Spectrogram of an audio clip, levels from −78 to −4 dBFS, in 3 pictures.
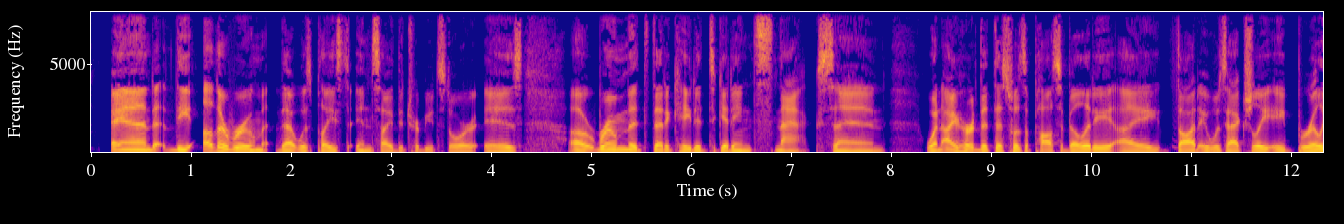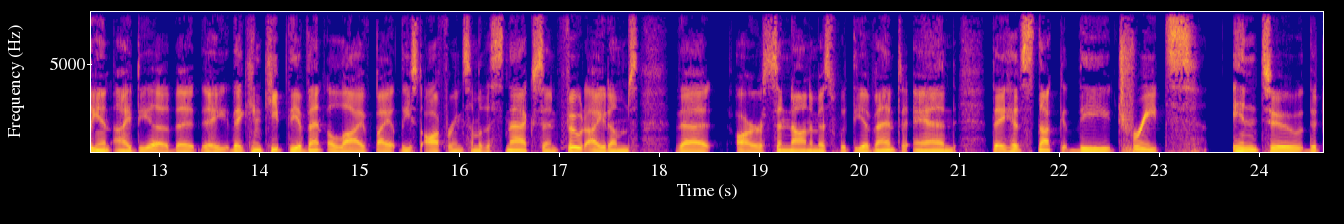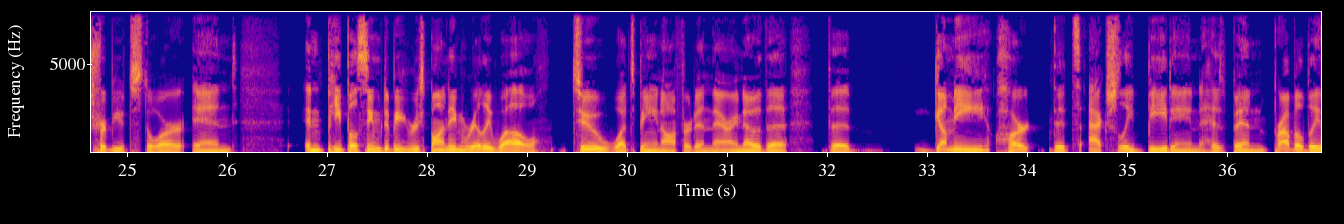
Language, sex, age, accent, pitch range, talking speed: English, male, 30-49, American, 100-120 Hz, 160 wpm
